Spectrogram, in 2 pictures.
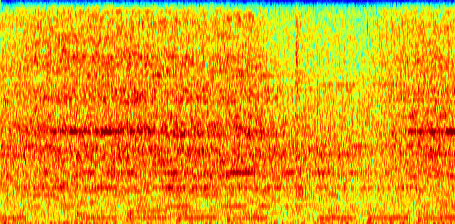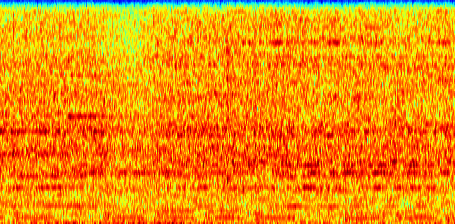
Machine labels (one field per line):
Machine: slide rail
